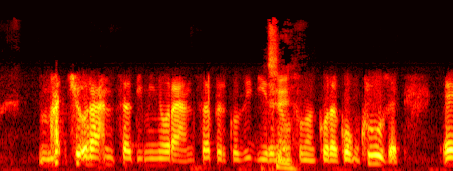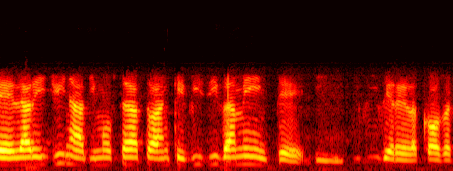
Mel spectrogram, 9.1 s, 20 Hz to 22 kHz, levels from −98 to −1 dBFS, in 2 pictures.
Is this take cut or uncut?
uncut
